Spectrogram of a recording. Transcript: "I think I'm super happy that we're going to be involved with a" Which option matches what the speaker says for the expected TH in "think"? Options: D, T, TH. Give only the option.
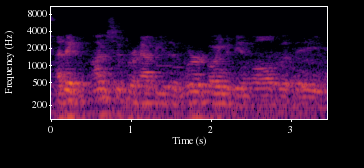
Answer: TH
